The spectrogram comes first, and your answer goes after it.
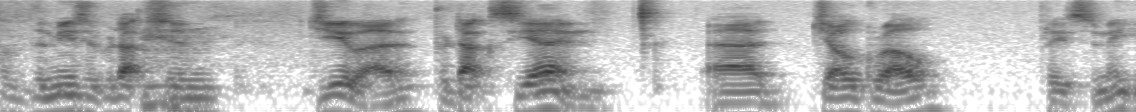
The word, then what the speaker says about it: PRODUX1ON: Okay, we're here with one half of the music production duo, PRODUX1ON. Joel Grohl. Pleased to meet you, Joel. Before we go any further, can I just say it's actually pronounced PRODUX1ON. PRODUX1ON.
